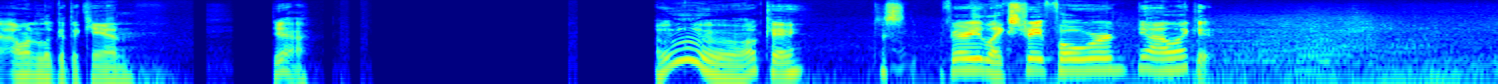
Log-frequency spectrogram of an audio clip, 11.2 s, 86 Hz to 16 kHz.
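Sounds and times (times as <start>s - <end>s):
speech: 0.0s - 1.2s, 2.0s - 2.4s, 4.9s - 9.3s
car engine accelerating past: 7.2s - 11.2s.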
